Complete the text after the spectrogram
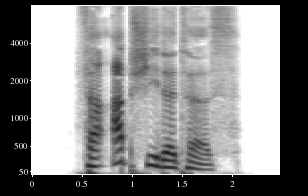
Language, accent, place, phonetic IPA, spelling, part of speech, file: German, Germany, Berlin, [fɛɐ̯ˈʔapˌʃiːdətəs], verabschiedetes, adjective, De-verabschiedetes.ogg
- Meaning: strong/mixed nominative/accusative neuter singular of verabschiedet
